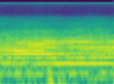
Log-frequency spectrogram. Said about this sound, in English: Okay, now. That truck, gotcha.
